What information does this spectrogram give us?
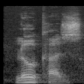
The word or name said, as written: Lokas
